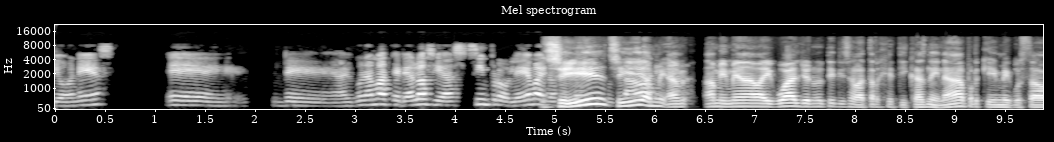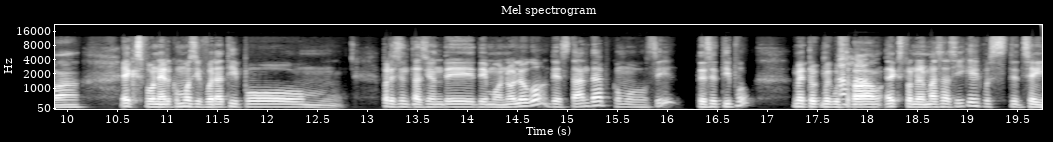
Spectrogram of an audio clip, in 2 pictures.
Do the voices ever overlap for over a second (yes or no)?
yes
